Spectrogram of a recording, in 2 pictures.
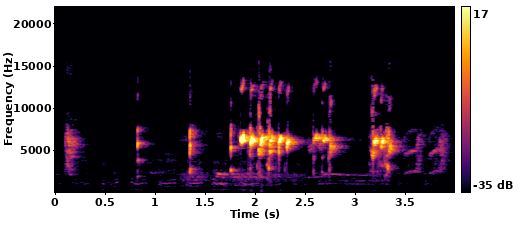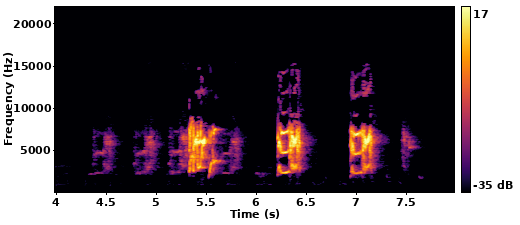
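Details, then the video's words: Violet lovebird producing soft twittering chatter that builds into louder, harsh shrill chirps repeated at intervals of under a second. "Burung lovebirth violet"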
